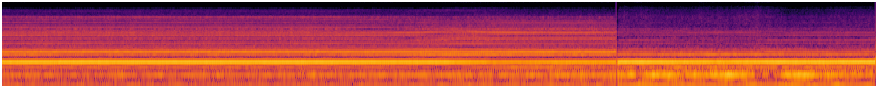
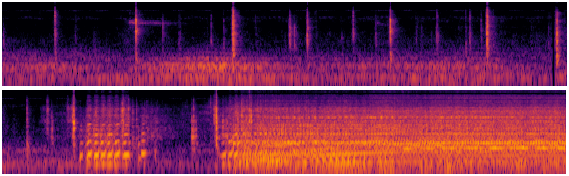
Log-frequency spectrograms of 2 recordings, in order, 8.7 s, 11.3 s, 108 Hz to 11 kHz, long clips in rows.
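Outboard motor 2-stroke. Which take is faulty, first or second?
second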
